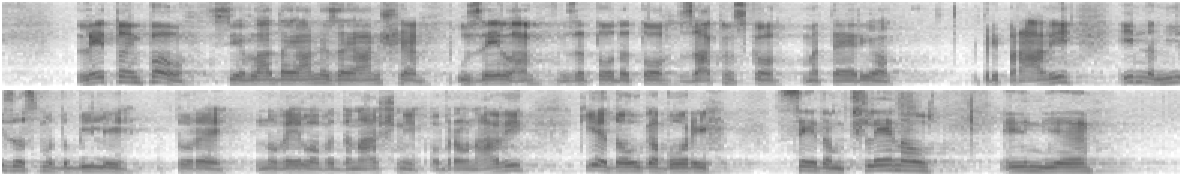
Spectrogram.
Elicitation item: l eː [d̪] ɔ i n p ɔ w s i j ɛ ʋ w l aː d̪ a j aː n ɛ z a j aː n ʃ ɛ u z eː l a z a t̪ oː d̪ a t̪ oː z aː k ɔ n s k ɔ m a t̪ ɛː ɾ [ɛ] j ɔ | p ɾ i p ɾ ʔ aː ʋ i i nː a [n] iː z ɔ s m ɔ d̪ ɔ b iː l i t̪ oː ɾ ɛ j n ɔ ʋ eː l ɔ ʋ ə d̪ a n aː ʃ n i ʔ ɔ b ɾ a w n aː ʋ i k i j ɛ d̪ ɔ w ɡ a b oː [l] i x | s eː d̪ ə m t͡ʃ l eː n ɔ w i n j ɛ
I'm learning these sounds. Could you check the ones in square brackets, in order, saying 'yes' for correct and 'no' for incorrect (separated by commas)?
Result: no, no, no, no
